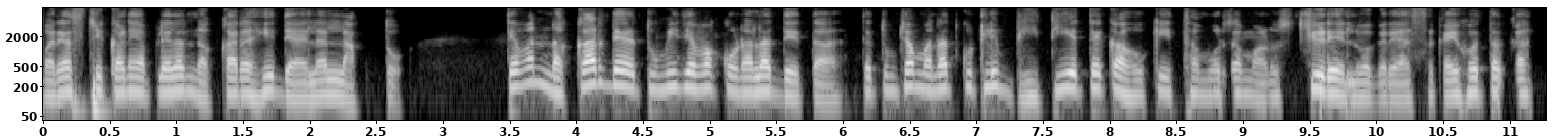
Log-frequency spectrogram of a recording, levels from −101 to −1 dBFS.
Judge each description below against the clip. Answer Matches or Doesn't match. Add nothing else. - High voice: Doesn't match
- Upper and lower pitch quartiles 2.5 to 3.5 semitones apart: Doesn't match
